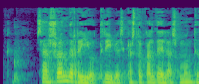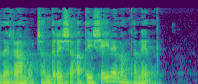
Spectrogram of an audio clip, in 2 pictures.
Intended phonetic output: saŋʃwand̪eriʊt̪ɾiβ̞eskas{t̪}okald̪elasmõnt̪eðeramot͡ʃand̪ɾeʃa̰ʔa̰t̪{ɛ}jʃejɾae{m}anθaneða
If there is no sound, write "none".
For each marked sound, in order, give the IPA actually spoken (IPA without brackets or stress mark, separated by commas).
t̪, e, m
